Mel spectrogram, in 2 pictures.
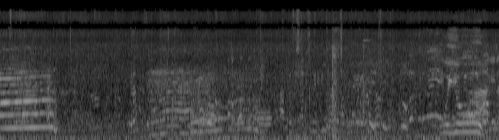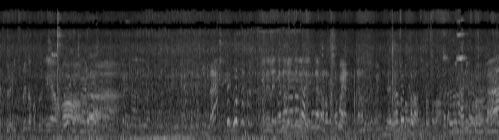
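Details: Giant cattle lowing in a series of drawn-out, rising and falling moos over twenty seconds, with people talking throughout and steady background noise.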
